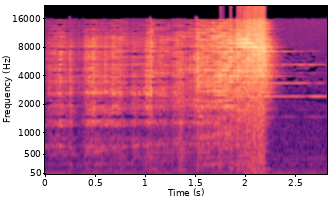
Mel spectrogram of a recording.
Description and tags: Sword being drawn from scabbard.
Battle, Draw, Fantasy, Scabbard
